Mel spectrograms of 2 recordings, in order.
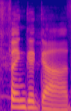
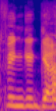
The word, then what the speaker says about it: Vingegaard: Not finger guard. Vingegaard.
